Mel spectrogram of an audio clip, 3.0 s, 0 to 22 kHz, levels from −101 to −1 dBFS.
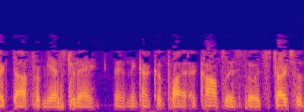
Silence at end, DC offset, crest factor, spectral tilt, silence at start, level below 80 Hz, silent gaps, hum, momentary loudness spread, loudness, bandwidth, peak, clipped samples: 0 s; under 0.1%; 18 dB; -8 dB/octave; 0 s; -68 dBFS; none; none; 5 LU; -26 LUFS; 6 kHz; -8 dBFS; under 0.1%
